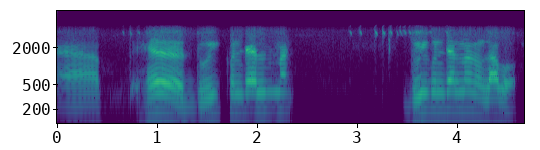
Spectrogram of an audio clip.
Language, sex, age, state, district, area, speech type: Assamese, male, 18-30, Assam, Sivasagar, rural, conversation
